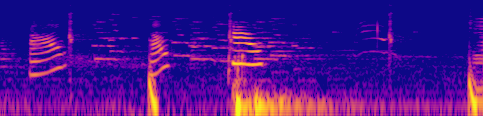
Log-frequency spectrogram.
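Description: A street cat in the video game Boyfriend Dungeon meows several times in short, rising and falling cries spaced across a few seconds, fairly close and clear over a quiet background.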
